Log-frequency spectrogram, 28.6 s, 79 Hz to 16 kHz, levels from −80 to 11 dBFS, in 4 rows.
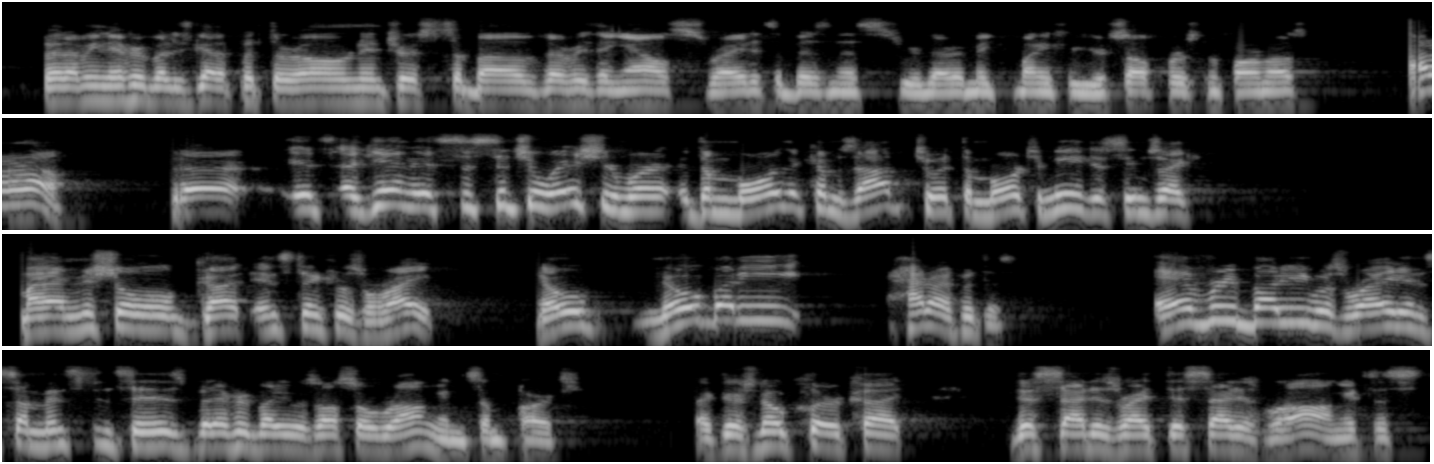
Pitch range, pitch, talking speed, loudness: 125-195 Hz, 160 Hz, 195 wpm, -19 LUFS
